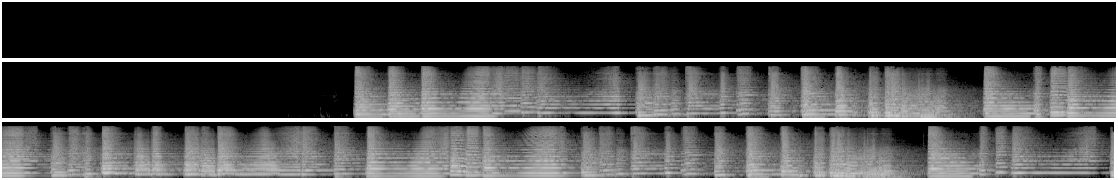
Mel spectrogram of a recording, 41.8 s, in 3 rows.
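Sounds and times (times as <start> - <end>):
brass instruments: 18.3 - 41.7.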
